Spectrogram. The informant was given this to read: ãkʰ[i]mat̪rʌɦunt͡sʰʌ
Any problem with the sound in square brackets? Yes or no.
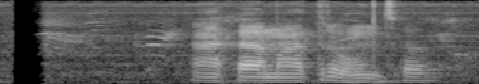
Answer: yes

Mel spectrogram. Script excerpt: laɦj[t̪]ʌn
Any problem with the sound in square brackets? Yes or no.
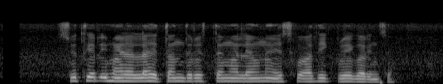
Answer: no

